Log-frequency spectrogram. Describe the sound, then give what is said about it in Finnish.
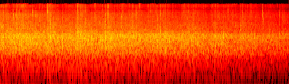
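Audience applause follows a speech thanking Denmark at the opening of a new Ukrainian arms factory. Dense, even clapping from many hands is sustained at a steady level, then gradually thins and fades toward the end. “Bondarchuk kiitti ja yleisö vastasi aplodein.”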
